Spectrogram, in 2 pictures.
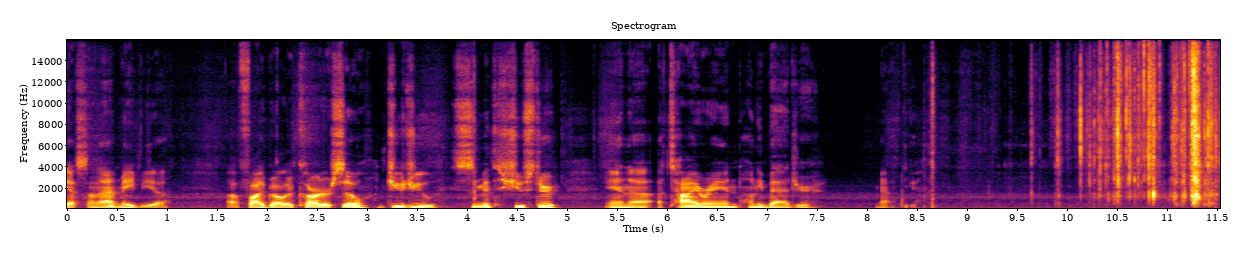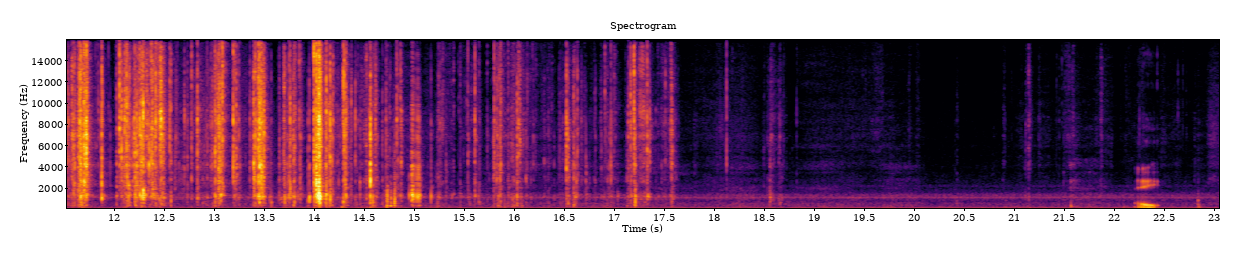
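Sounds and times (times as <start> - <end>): faint handling of cards: 8.1 - 23.0
foil wrapper tearing and crinkling: 9.6 - 17.7.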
